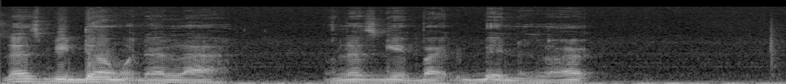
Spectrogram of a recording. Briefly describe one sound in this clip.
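A man speaks calmly and close up, heard through a phone recording.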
